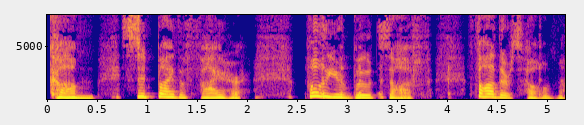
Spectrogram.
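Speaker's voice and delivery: put-on olde-timey, old-fashioned 1800s-style speech. Showing how two people talk to each other at home: old-fashioned 1800s speech. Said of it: "We speak like the 1800s".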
